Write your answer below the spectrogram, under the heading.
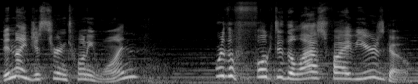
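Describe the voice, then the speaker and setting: A woman's voice: high voice, huge pitch swings, measured pace, soft background music. A woman streaming casually, rambling through stories, swearing and laughing easily. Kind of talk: casual chat while streaming.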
